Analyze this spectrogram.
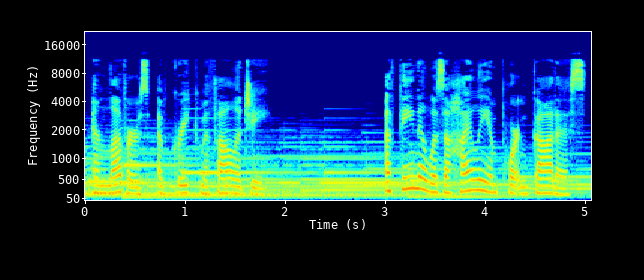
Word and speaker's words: Athena: ranking popularity 218 pronunciation Athena simple meaning sharp praise Lady of Athens wisdom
